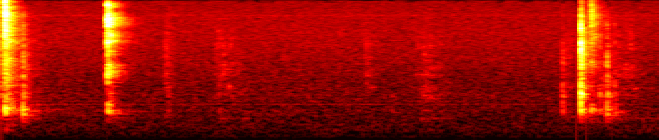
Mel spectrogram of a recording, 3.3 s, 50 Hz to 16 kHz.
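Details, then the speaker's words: RCA RT2500 stereo receiver after repair of a faulty startup circuit, powered at 13.8 volts: sharp, bright speaker protection relay clicks in a quiet room as it powers up and connects the speakers. "Well, it looks like we got uh looks like she started up. I hear the relay clicking."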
